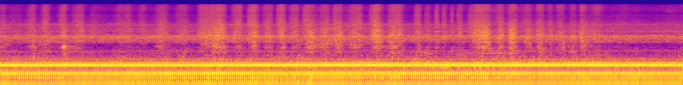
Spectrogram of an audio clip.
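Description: Hand scrubber rubbing the inside of a wood stove's firebox in quick back-and-forth strokes, a steady scratchy scrubbing that grows more vigorous a few seconds in and again later on.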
